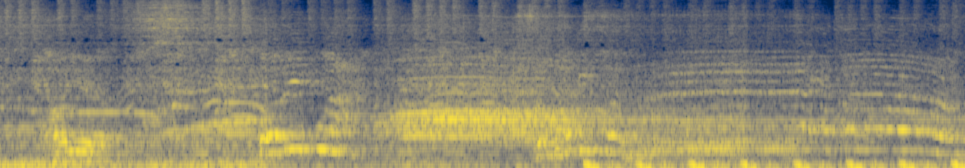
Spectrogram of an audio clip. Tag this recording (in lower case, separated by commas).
music, male singing, speech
